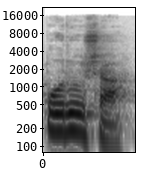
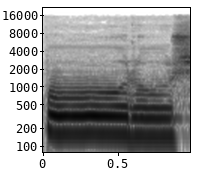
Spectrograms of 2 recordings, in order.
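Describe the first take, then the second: First: The first vowel is kept short. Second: The first vowel is held long. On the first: The speaker calls it wrong. "ह्रस्व अर्थात संक्षिप्त लघु वर्ण होगा" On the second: The speaker calls it right. "पू लंबा के बोलना चाहिए"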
